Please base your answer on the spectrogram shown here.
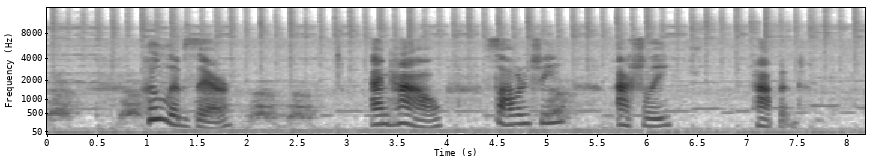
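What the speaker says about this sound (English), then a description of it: "Excuse the dog." A house dog, agitated by construction next door, yips, barks and whines in repeated bursts while someone talks over it.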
